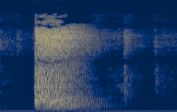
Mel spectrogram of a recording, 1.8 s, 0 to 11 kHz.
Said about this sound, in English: He was just a shadow partway up the canyon wall, maybe 30, 40 feet. His gunfire gave me a pretty good notion where to aim.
